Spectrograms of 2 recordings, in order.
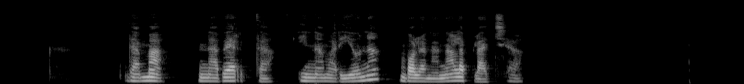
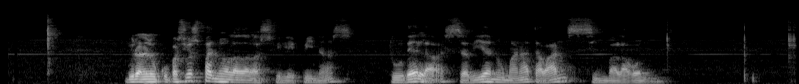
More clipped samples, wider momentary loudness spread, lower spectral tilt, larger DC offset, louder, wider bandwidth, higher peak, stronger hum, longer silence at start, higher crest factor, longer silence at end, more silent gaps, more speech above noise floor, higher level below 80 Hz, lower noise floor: neither; second, 13 LU vs 20 LU; second, -6 dB/octave vs -7.5 dB/octave; neither; second, -27 LUFS vs -23 LUFS; first, 11.5 kHz vs 9.2 kHz; about the same, -6 dBFS vs -4 dBFS; neither; first, 1.25 s vs 0.45 s; about the same, 22 dB vs 20 dB; first, 2.2 s vs 0.05 s; neither; first, 52 dB vs 38 dB; second, -78 dBFS vs -50 dBFS; first, -78 dBFS vs -61 dBFS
